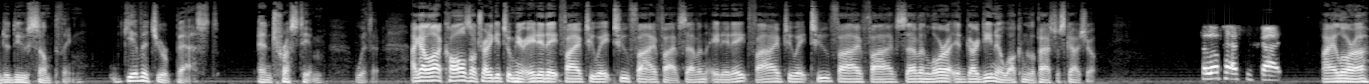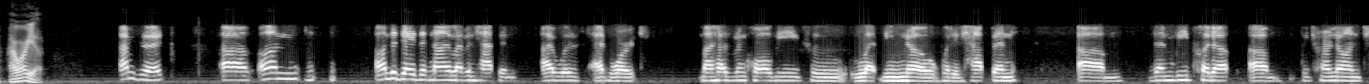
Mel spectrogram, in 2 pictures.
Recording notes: Listeners call in and share their thoughts.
